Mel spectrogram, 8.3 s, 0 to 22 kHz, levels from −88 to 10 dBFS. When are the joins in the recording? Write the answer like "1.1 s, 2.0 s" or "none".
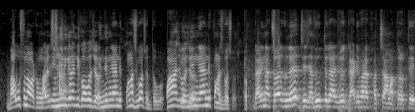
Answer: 4.9 s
